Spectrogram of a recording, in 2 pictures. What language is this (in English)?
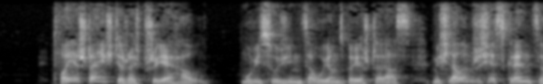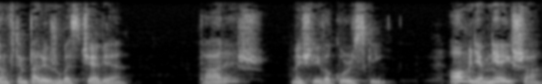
Polish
